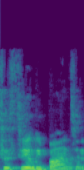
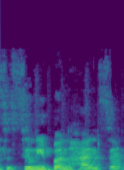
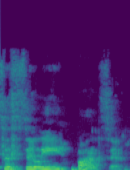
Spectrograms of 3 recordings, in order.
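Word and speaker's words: Cecilie Bahnsen: you guys hear it it's cecily bonsen i was saying sicily ben hansen for the longest but it's cecily bonson so this house makes the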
